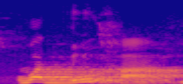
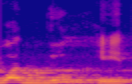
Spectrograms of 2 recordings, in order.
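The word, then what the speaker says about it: وَالضُّحَىٰ: daerah Afrika itu ya, itu membacanya bukan wadduha, bacanya memang wadduhi, tulisannya sama tapi cara bacanya beda.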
